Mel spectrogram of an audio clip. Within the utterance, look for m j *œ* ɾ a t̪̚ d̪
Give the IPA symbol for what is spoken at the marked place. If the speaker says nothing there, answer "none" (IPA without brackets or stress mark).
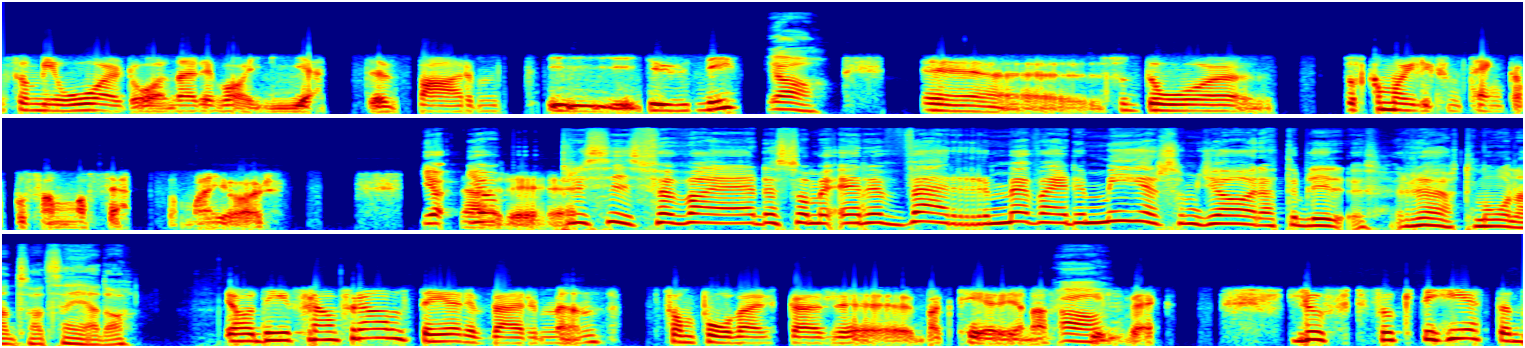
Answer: œː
